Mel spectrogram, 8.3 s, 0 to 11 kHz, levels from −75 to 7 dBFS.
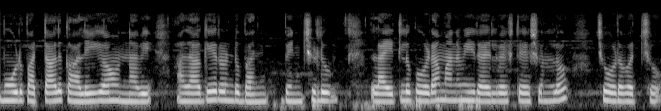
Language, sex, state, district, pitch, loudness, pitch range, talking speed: Telugu, female, Andhra Pradesh, Chittoor, 210 Hz, -14 LUFS, 200-220 Hz, 100 wpm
